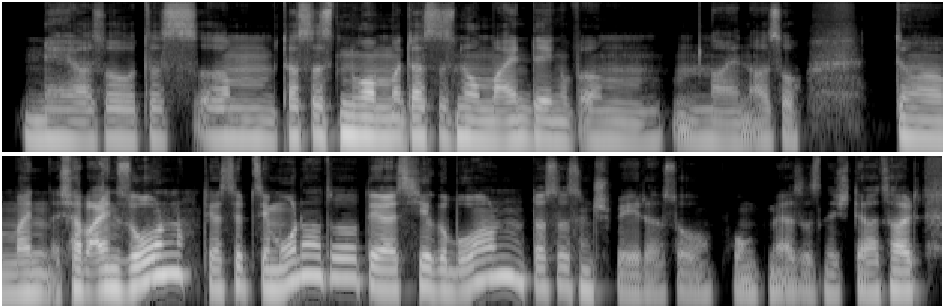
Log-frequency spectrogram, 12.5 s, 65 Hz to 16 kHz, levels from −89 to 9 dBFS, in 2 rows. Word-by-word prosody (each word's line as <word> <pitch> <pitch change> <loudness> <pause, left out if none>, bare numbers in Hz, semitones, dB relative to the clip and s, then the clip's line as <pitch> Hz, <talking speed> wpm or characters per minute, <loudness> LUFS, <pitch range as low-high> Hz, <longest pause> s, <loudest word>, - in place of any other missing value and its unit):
Ne, 105 -1 -3
also 105 +1 -5
das, 105 0 -2
ähm, 110 -1 -4
das 115 0 -1
ist 115 -3 0
nur 120 -2 +7
m 115 -1 +2
das 115 +1 0
ist 110 -2 -4
nur 115 -2 +2
mein 105 +1 0
Ding. 105 -3 -3
Ähm, 100 0 -9
nein, 100 -1 -9
also 105 0 -7 0.6
du 120 - -2
mein 110 0 -1
ich 105 +5 -6
hab 125 - +5
einen 125 +3 +7
Sohn, 205 - +6
der 125 - -1
ist 125 - -5
17 130 -1 -1
Monate, 190 +4 +2
der 135 -6 +5
ist 125 0 -4
hier 135 +1 +1
geboren. 160 +10 +1
Das 130 -3 -4
ist 135 -2 -6
'n 125 - -3
Schwede 105 -3 -9
so, 105 -1 -11
Punkt. 105 - -11
Mehr - - -7
ist - - -10
es 105 - -12
nicht. 105 -2 -11
Der - - -3
hat's 110 +2 -7
halt 120 -1 +2
115 Hz, 205 wpm, -21 LUFS, 105-125 Hz, 0.6 s, nur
